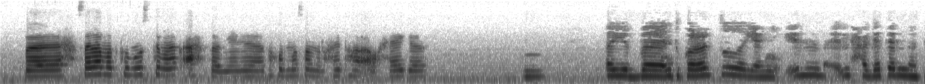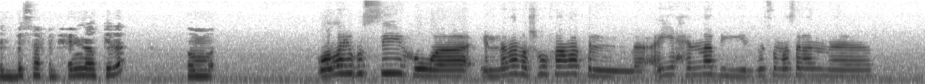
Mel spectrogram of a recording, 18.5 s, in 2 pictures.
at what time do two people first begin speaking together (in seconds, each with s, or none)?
none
